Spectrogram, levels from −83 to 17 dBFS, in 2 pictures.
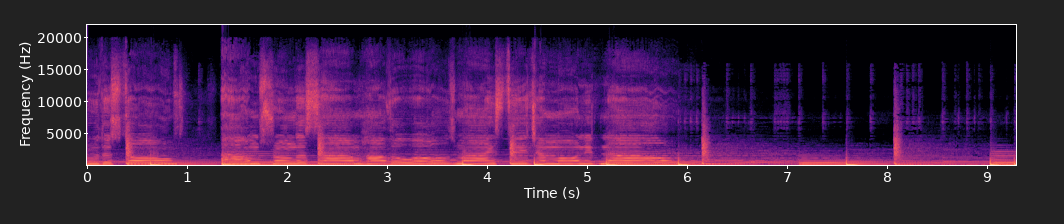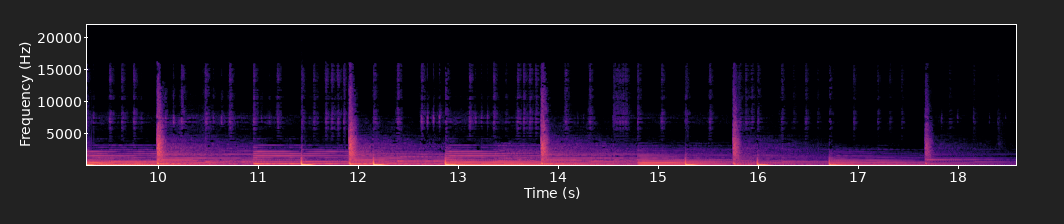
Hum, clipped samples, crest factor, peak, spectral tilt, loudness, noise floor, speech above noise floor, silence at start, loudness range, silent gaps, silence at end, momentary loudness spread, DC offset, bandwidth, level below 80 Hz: none; 0.2%; 14 dB; 0 dBFS; -5.5 dB/octave; -14 LUFS; -41 dBFS; 30 dB; 0 s; 10 LU; none; 0.5 s; 17 LU; under 0.1%; 18.5 kHz; -18 dBFS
